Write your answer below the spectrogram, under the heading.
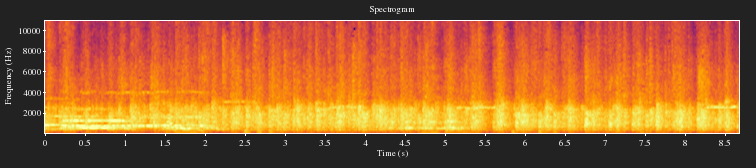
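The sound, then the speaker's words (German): Studio audience applause welcomes a guest with loud, dense clapping from a crowd that keeps up steadily for the whole stretch, while voices talk over it near the start. “Wie früher, ich wollte es gerade sagen, so viel Applaus bist du ja gewohnt”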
